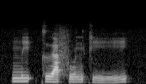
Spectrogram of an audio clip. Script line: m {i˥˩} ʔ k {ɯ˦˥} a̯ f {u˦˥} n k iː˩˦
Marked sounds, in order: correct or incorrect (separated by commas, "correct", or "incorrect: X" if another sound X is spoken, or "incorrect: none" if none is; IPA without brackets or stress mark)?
correct, incorrect: ɯ˧, correct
